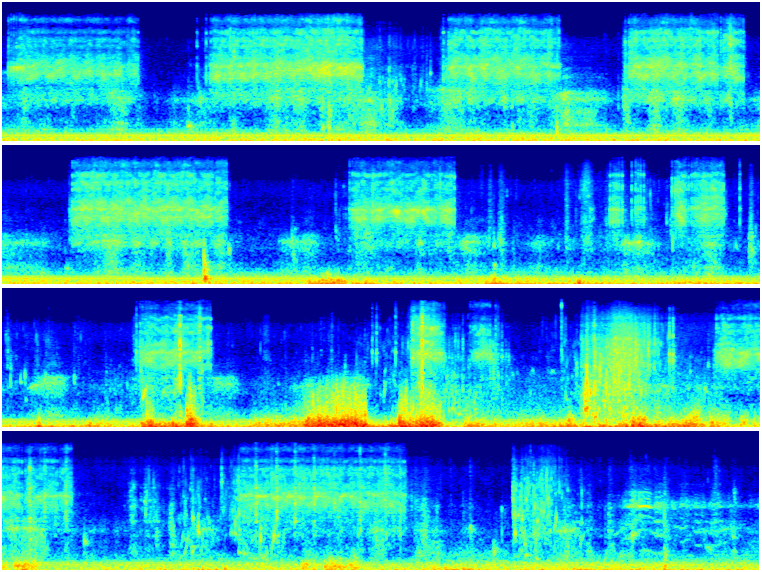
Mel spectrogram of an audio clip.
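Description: Sounds aboard a small fishing skiff on open water: a steady low hum runs under repeated short hissing sounds, each about a second long, with a few loud low rumbles about two-thirds of the way through.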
